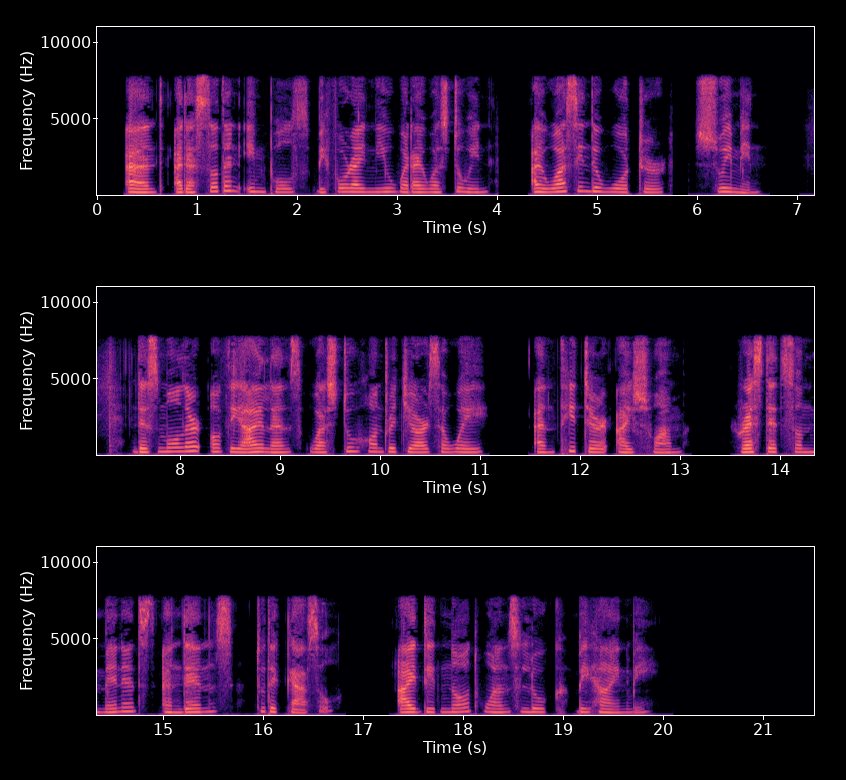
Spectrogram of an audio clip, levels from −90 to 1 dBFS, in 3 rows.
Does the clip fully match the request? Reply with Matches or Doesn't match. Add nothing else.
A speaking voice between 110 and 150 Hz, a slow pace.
Doesn't match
